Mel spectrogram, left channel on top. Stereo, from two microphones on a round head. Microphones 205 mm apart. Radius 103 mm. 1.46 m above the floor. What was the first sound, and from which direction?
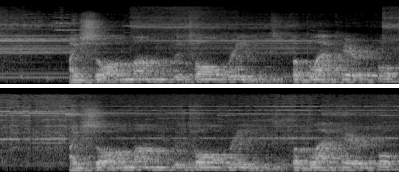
A man speaking, 35° left (ahead or behind).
